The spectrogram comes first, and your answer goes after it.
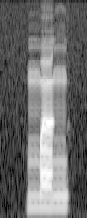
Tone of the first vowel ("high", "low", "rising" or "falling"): high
